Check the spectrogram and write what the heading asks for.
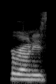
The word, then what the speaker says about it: Peyronie's: pyron's disease how do you say it peroni's Peyronie's disease so that's because of a actually a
